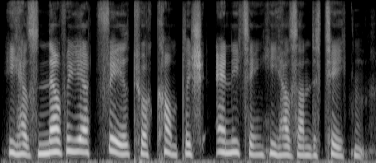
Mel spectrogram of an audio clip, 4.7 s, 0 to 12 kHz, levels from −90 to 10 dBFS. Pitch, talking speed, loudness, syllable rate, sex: 200 Hz, 140 wpm, -17 LUFS, 4.6 syllables/s, female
